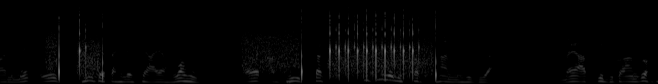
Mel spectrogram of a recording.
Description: Pulse dialling, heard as a rotary dial, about 11 pulses a second, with speech in Urdu. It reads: 1 0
